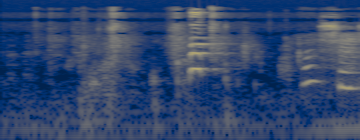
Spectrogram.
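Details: Jack Russell Terrier playing indoors with a person, giving brief high whimpering whines: a short thin tone, then a falling whine near the end, mixed with soft rustling and a person talking quietly.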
